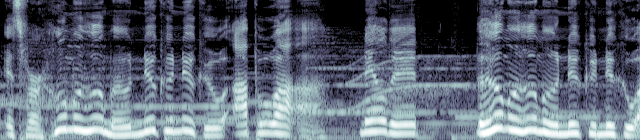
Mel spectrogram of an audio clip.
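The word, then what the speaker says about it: humuhumunukunukuapuaʻa: is the letter h this animal has 12 syllables in its name and i've been practicing all weekend i guess that video gave it away h is for humuhumu nuku nuku apua nailed it the humahumu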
